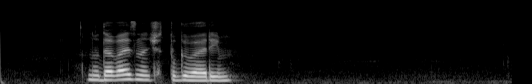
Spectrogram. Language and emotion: Russian, neutral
